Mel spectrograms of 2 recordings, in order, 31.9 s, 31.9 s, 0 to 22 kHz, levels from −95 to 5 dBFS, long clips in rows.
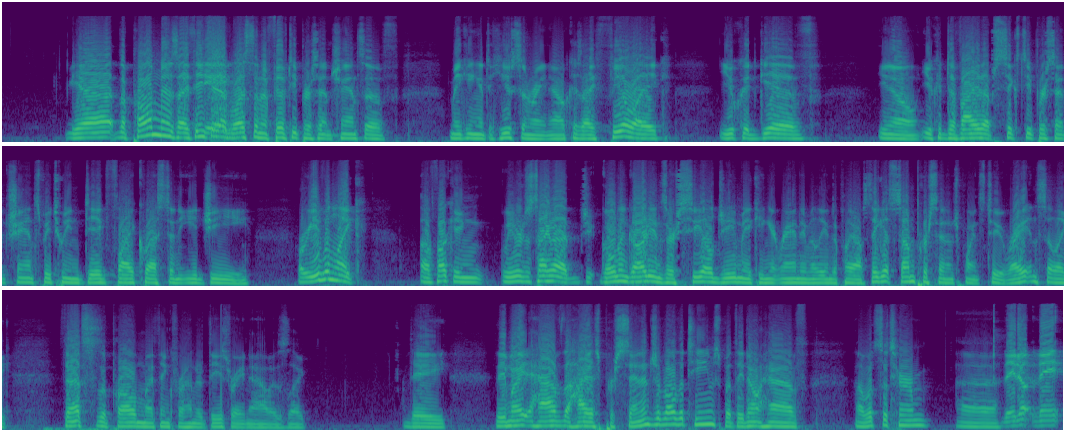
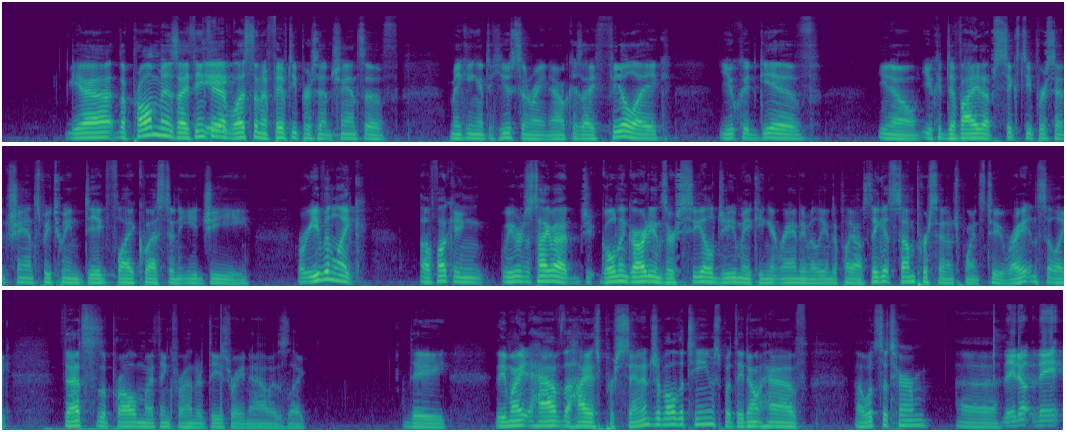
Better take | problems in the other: second | distortion; heavy; 14% of the sound clipped

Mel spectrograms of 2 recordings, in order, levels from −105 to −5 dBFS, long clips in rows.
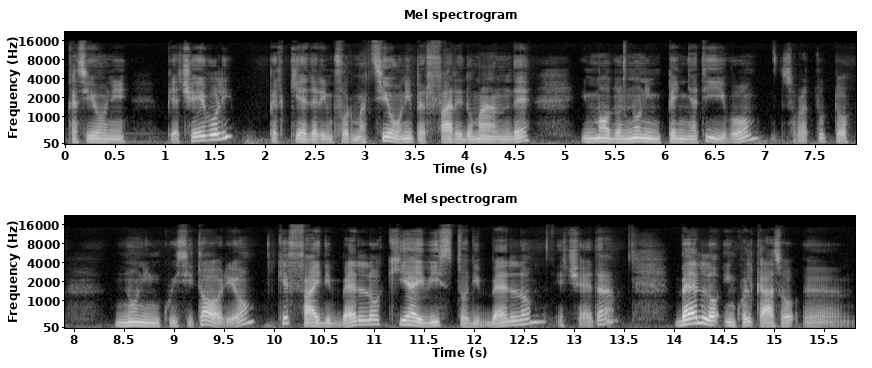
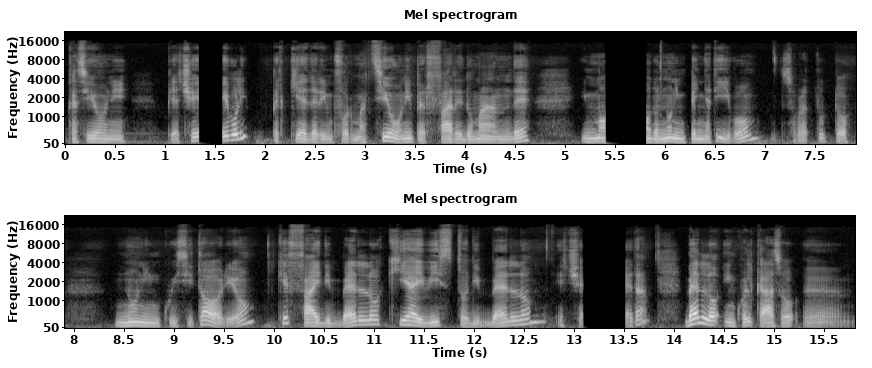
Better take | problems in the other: first | audio freezing; at 1.5 s, at 5.5 s and at 13 s

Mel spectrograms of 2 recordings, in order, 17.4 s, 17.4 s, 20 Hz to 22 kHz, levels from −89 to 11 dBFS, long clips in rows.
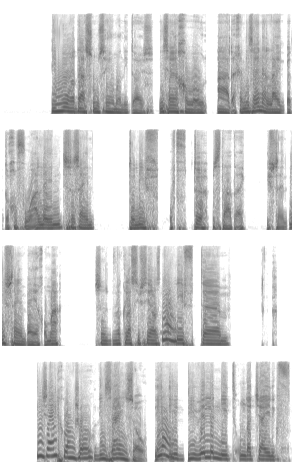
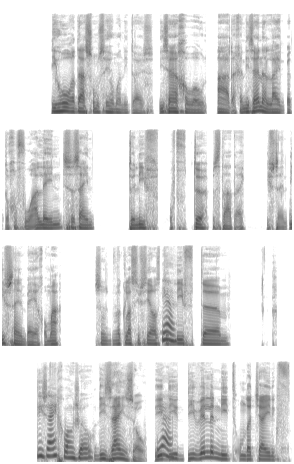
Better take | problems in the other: second | distortion; heavy; 23% of the sound clipped

